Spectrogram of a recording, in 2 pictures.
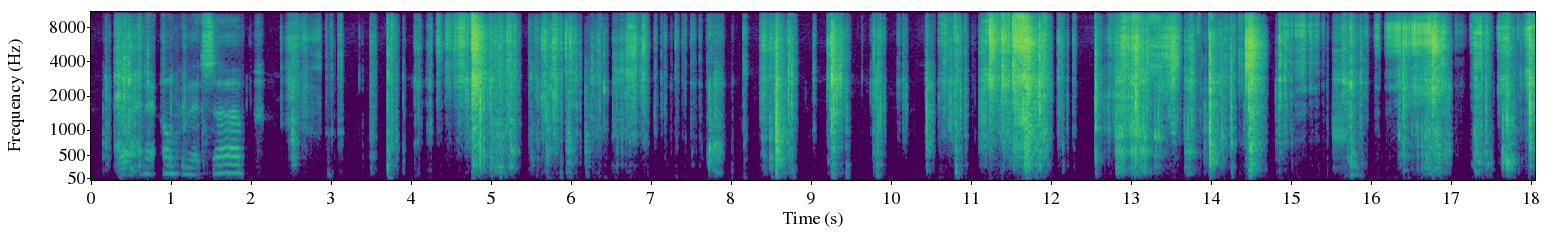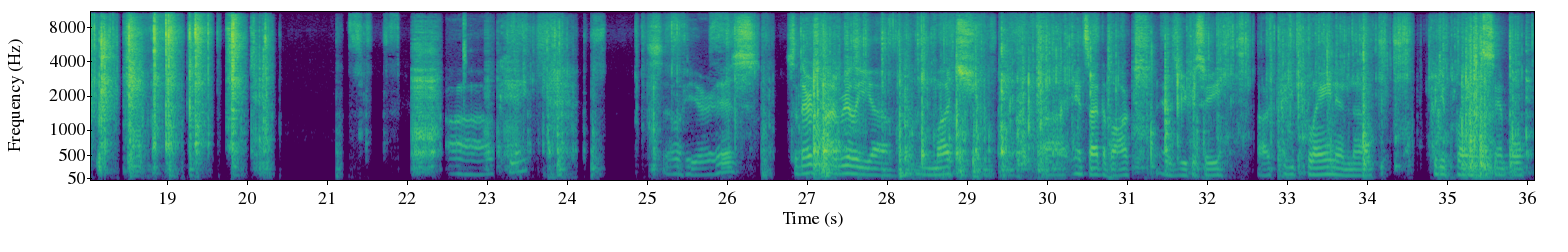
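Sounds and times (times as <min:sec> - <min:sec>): cardboard box scraping and tearing: 0:03.7 - 0:08.6, 0:09.2 - 0:20.3, 0:23.0 - 0:24.4, 0:25.0 - 0:36.0.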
